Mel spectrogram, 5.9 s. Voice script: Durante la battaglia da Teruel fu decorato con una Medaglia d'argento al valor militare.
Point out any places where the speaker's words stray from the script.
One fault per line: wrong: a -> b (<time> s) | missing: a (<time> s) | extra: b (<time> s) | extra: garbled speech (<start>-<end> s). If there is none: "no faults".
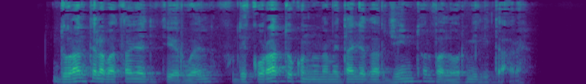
wrong: da -> di (1.4 s)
